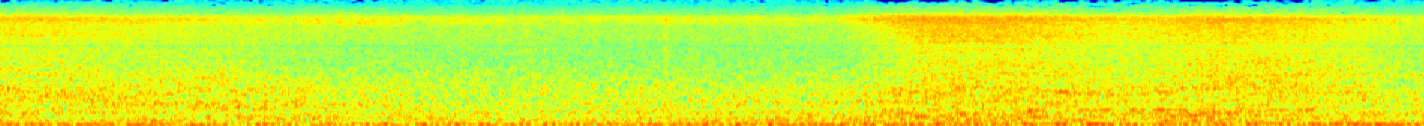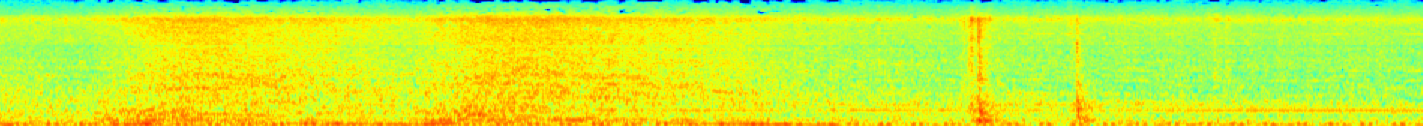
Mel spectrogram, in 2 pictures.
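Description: Subaru Impreza WRX (GDA) turbocharged flat-four running through a Kakimoto aftermarket exhaust, its sound rising and falling twice as if lightly revved, then settling back to idle. Two sharp clicks near the end.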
